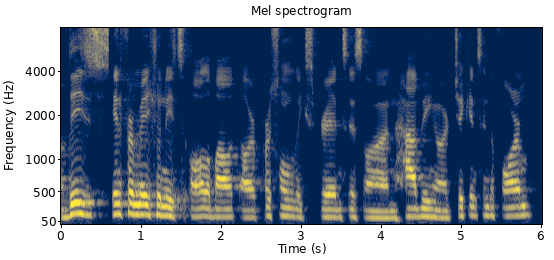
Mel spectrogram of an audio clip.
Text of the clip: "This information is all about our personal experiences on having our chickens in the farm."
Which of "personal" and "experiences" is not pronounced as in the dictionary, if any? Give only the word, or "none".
experiences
